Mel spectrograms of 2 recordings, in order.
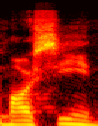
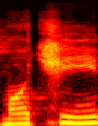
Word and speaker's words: Marcin: in my ear because I kept saying marcin because ma are cin michael little note it's mochi mochi no man oh [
